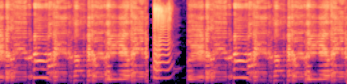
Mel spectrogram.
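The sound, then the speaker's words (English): A short, buzzy fart sound effect with a wobbling pitch cuts in midway through a loud, busy musical jingle, splitting the music into two halves. “But this one does have a theme song, kind of. I'll go ahead and hit it.”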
